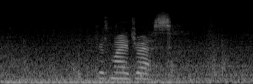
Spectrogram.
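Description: A young woman speaks brightly at close range.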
